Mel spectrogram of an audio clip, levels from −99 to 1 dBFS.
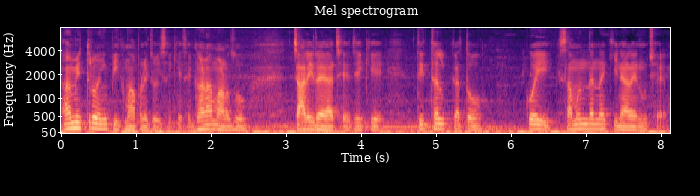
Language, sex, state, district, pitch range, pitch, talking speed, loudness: Gujarati, male, Gujarat, Valsad, 105-130 Hz, 110 Hz, 160 wpm, -20 LUFS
